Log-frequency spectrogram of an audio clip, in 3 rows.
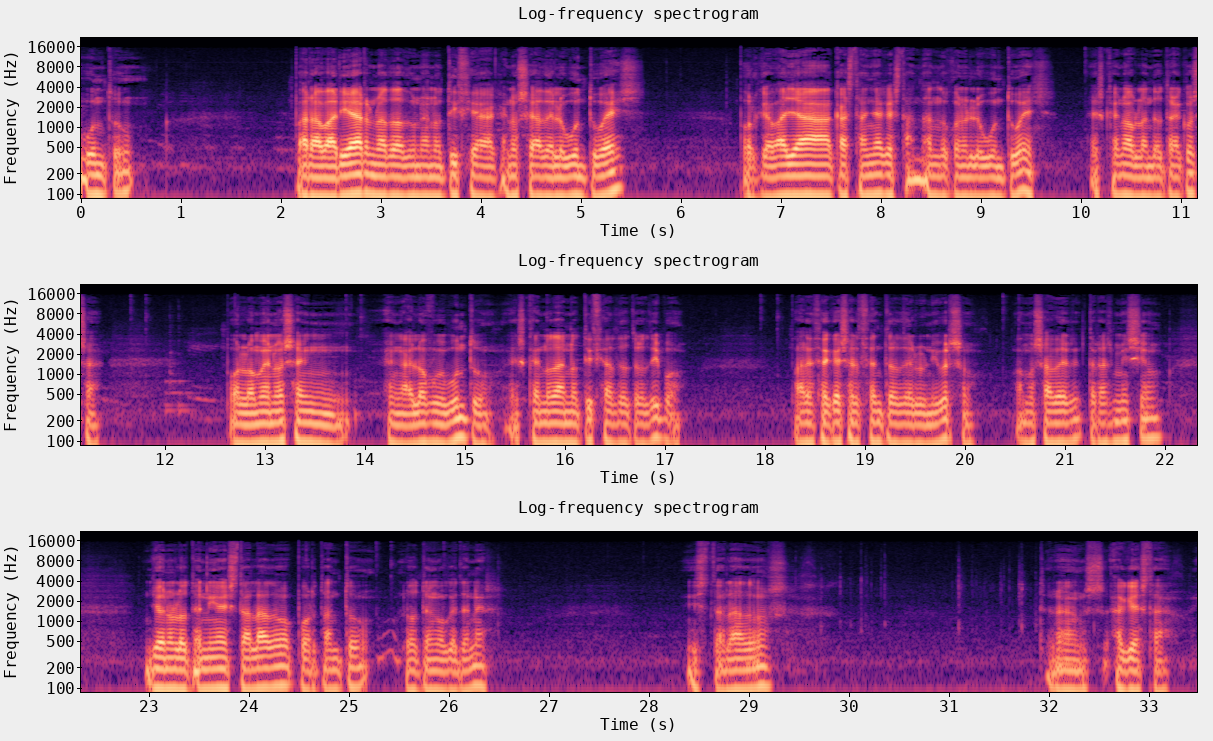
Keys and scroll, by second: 30.0-32.5 typing.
